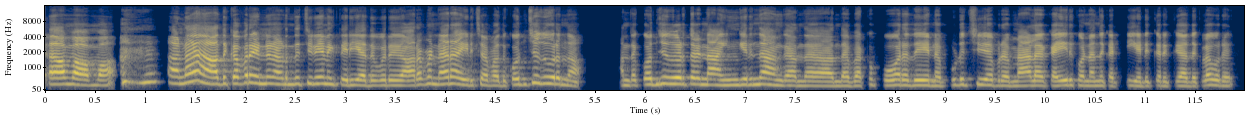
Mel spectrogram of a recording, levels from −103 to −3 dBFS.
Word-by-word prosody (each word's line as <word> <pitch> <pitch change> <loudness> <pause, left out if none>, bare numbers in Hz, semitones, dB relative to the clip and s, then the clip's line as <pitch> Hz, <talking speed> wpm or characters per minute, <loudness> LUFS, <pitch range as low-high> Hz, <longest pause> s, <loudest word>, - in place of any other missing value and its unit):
ஆமா 265 -1 +6
ஆமா. 225 0 -2 0.7
ஆனா, 310 +5 +3 0.2
அதுக்கப்புறம் 290 +4 +3
என்ன 290 0 +1
நடந்துச்சுன்னே 275 +2 -1
எனக்கு 265 -3 -2
தெரியாது. 220 -1 +1
ஒரு 220 0 -2 0.2
1/2 215 +4 -1
மணி 290 -2 -3
நேரம் 285 +1 +4
ஆயிடுச்சாமா. 225 -3 -2
அது 205 - -11
கொஞ்சம் 290 +5 -2
தூரம் 270 -6 0
தான். 190 - -6 0.4
அந்த 220 0 -6
கொஞ்சம் 260 +3 0
தூரத்தில, 275 -1 +3
நான் 235 -1 +2
இங்கேருந்து 245 +3 -1
அங்க, 220 -2 -5
அந்த 200 0 -6 0.2
அந்த 195 +1 -5
பக்கம் 240 +5 -8
போறது 225 0 0
என்ன 200 -2 -4
புடிச்சு 245 +1 -7
அப்புறம் 200 -2 -5
மேல 205 +1 +2
கயிறு 215 +3 +2
கொண்டாந்து 200 -1 -5
கட்டி 190 +3 -7
எடுக்கறக்கு, 190 0 -7
அதுக்கெல்லாம் 205 +5 -3
ஒரு 190 -2 -6
230 Hz, 185 wpm, -21 LUFS, 210-270 Hz, 0.7 s, ஆமா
